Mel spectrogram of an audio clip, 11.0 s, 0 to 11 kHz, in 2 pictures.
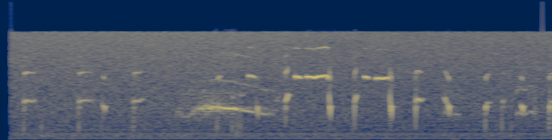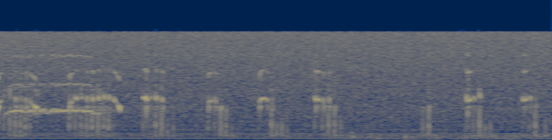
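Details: Female tawny owl at a live-camera nest, 25 March 2019, vocalizing as the male again brings food: soft wavering hoot-like calls mixed with scraping, knocking and shuffling noises inside the nest.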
